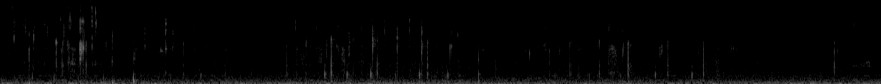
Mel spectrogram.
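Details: Indoor recording on a Blue Yeti of the male house cat Sushi purring while eating: a constant low rumble beneath many quick crunchy bites, busiest at the start and then steadily ticking on.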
